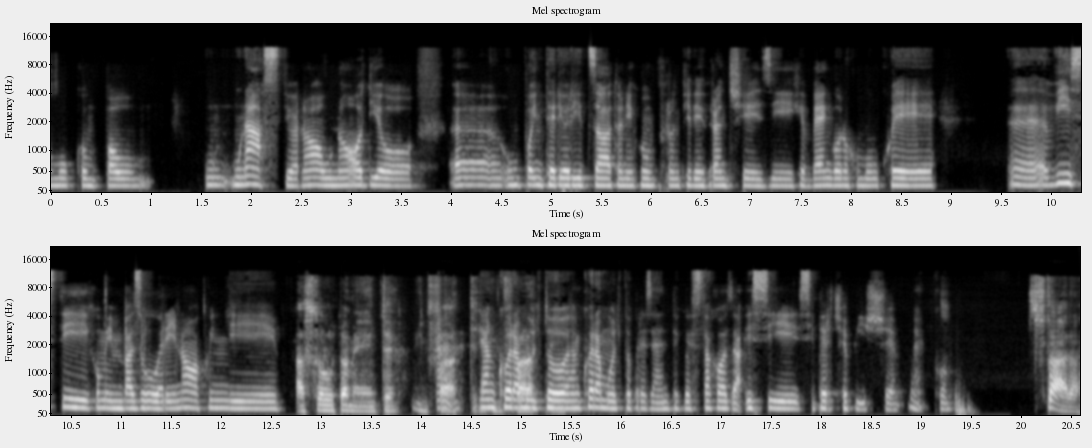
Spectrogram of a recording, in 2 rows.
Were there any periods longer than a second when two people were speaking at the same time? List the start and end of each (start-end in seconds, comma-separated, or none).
14.1-15.4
